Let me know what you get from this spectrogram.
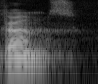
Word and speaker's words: Worms: Pronunciation in German is Worms.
